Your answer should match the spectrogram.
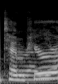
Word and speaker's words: tempura: Is that how you say it? Tempura yeah.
